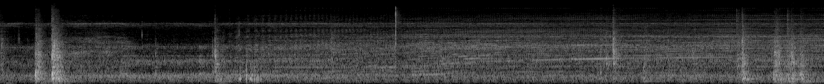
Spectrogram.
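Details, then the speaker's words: IBM PS/2 Model 25 286 hard drive spinning up on power-on: a thin whine climbs with scattered ticks and scrapes, sounding like it hits something; suspected rust or dust inside, drive thought to be dead, not confirmed. "that was the hard drive just spun up sounds like it's hitting something"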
